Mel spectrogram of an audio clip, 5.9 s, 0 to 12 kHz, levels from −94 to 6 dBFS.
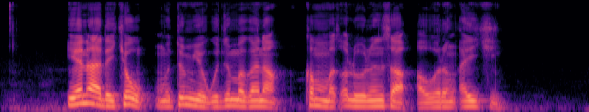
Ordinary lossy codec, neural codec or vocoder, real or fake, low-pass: none; none; real; 10.8 kHz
